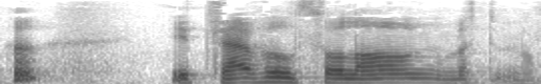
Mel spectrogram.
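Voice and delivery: ordinary talk, nothing marked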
